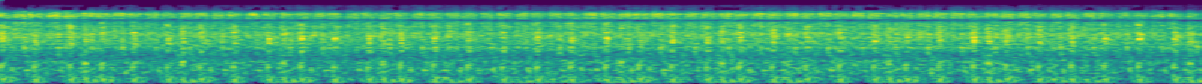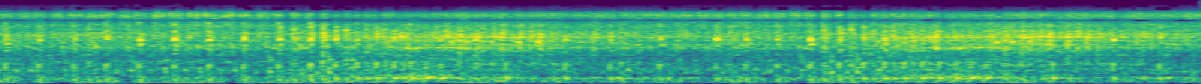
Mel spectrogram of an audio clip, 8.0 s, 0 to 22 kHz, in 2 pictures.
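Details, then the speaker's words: Harley Softail V-twin at idle after push rod work: light, fast, uneven tick over loping idle, seemingly from the front cylinder or middle; top-end noise owner suspects may settle after 20-plus miles, cause not confirmed. "Um, however, since I just did the push rod, you know, they say that up to like 20 plus miles afterwards, you may get a little top end noise."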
